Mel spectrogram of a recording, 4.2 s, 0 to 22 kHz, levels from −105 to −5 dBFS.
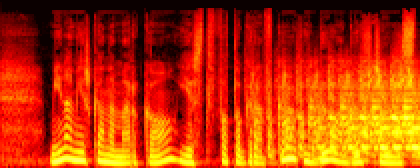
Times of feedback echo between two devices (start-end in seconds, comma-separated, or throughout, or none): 2.43-4.20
